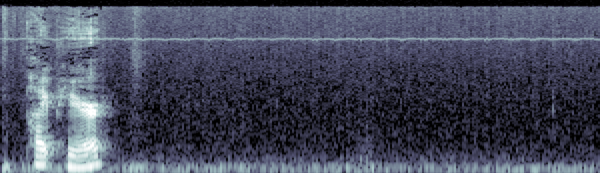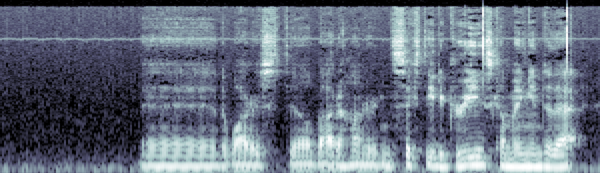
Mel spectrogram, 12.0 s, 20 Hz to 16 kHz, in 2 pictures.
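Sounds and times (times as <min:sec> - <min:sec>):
faint low rumble: 0:00.0 - 0:12.0
man saying uhhh: 0:07.4 - 0:08.7.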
